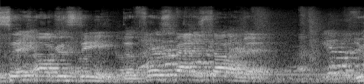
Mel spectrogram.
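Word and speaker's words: St. Augustine: 100 points got answer no it's St uh Austine St Augustine what maybe maybe I pronounce it wrong I don't no not pronounce it wrong it's St Augustine the first Spanish tlan you guys should know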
